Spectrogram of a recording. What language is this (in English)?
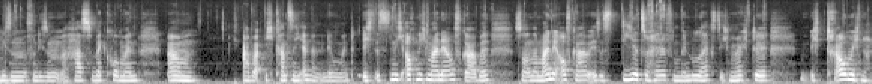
German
